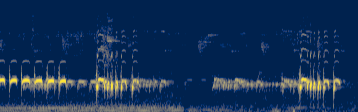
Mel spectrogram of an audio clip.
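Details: Zebra dove of a local strain, singing hard to summon a rival: a row of arched coos, then rapid rolling stutters, a quieter wavering stretch, and another rolling burst, with a low hum beneath.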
